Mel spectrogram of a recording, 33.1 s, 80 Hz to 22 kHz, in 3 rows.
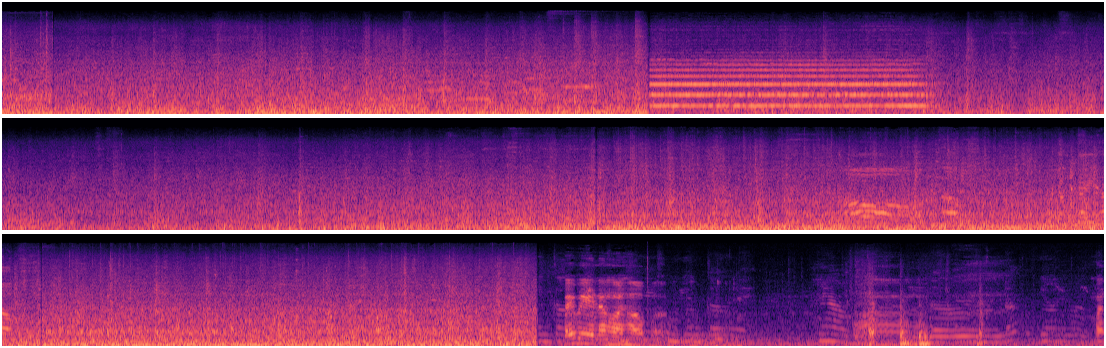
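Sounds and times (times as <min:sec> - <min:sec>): train rumbling on track: 0:00.0 - 0:33.0
train horn: 0:05.1 - 0:09.5.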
